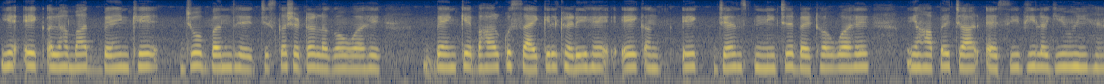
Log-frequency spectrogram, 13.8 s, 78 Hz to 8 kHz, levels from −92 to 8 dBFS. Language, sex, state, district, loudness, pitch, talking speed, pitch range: Hindi, female, Bihar, Muzaffarpur, -17 LUFS, 200 Hz, 155 wpm, 195-205 Hz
